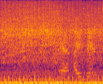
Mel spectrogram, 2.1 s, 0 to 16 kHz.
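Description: A Yamaha Aerox scooter fitted with a JVT Pipe V3 exhaust idles steadily, a loud close low-pitched throb with an even pulsing rhythm.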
